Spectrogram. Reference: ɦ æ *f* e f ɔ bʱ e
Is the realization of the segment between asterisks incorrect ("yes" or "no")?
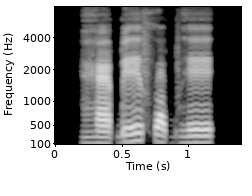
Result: yes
